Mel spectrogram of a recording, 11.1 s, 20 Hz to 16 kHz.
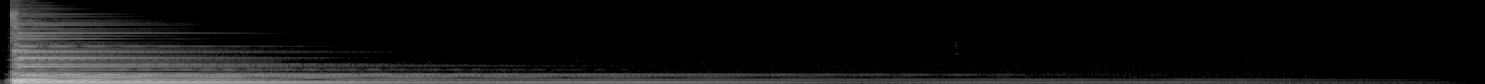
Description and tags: yamaha Am7
Yamaha acoustic guitar strum with medium metal pick. Barely processed in Cool Edit 96. First batch of A chords. Filename indicates chord.
acoustic, am7, free, guitar, minor, sample, sound, yamaha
